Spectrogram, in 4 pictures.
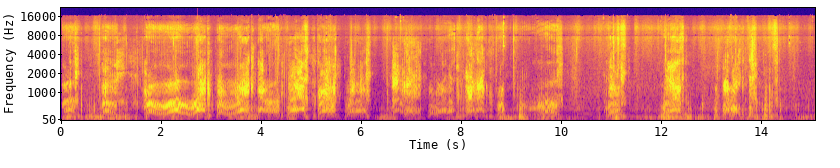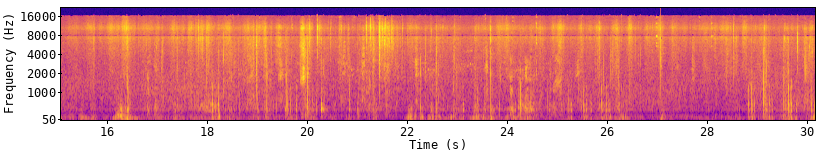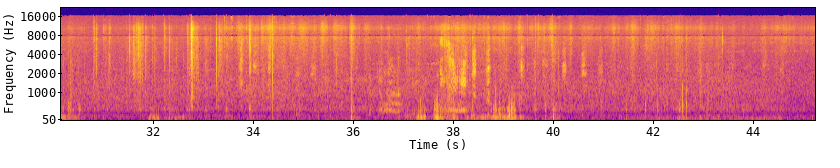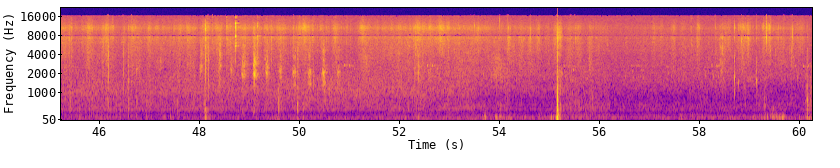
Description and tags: Dog growling
A maltese terrior cross growling when its ball is being snatched away.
